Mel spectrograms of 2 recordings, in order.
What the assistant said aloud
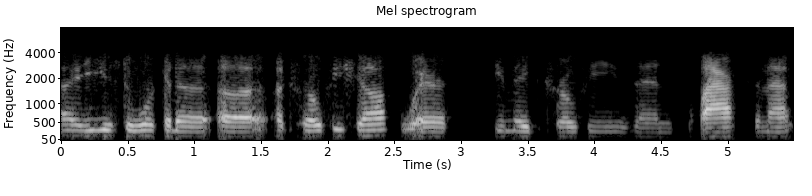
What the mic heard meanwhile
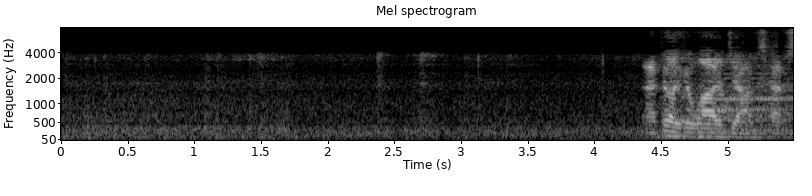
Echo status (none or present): none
